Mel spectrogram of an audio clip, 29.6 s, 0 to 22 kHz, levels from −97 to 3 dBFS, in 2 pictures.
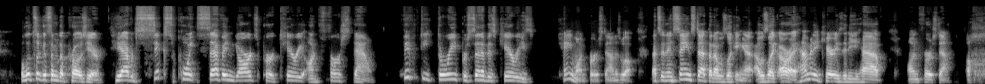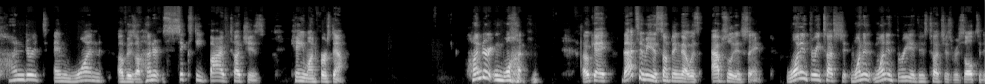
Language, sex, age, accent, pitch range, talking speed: English, male, 30-49, American, 155-250 Hz, 170 wpm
